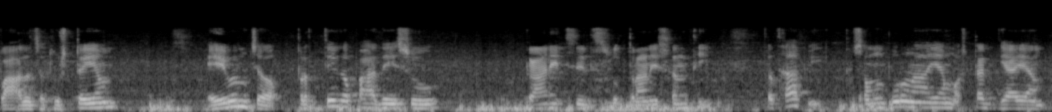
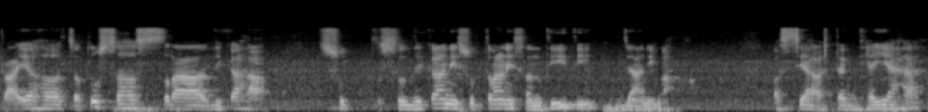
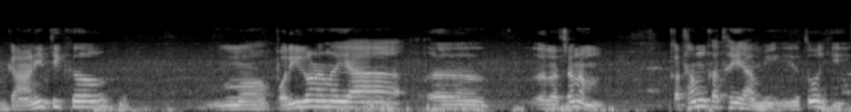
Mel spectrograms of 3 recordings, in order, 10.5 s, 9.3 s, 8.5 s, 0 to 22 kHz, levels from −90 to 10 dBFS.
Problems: none marked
